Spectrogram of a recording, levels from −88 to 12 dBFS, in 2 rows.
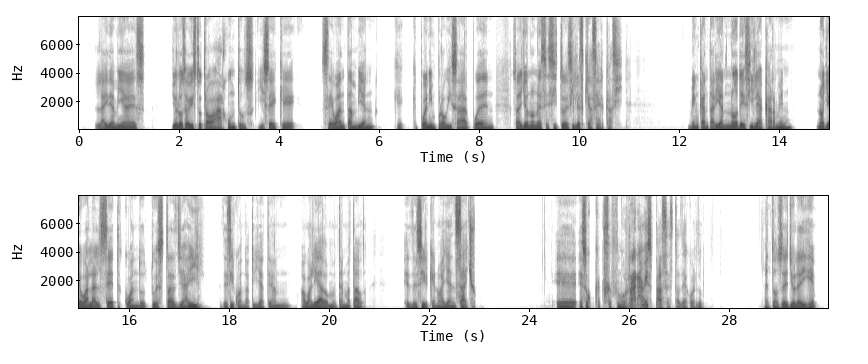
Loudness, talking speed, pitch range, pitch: -25 LUFS, 155 wpm, 90-125 Hz, 105 Hz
